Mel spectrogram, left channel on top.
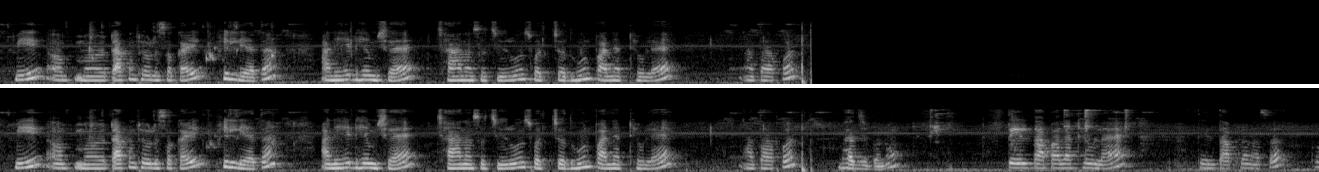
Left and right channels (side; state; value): left; drops out; at 8.2 s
